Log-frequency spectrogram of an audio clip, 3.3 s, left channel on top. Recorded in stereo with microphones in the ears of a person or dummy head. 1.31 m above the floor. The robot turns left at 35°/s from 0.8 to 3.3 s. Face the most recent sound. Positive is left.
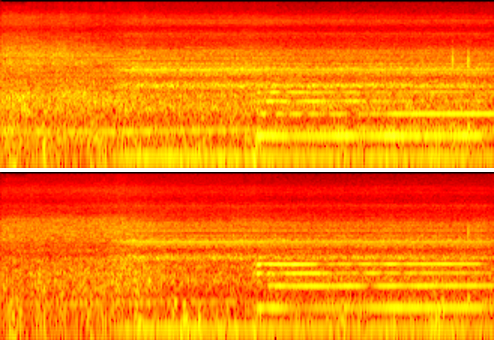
turn(degrees=-150)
